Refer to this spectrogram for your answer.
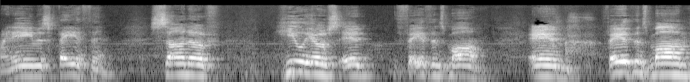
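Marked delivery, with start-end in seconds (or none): none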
